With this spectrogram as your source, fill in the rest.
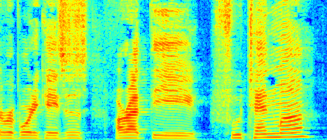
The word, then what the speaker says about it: Futenma: cases are at the Futenma Futenma under how you pronounce it fut en ma Futenma Marine Air Station another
